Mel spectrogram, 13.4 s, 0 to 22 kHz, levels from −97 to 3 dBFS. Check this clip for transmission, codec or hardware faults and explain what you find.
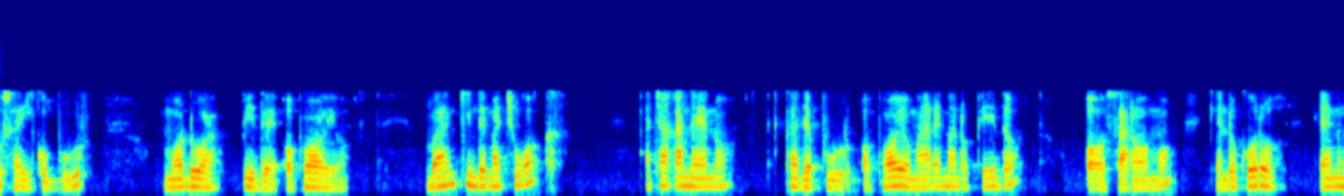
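One fault runs through the whole recording: the speech has been through the iLBC codec, a narrowband VoIP coder. It codes the excitation of each 20 ms frame on its own, without borrowing from the frame before, and the rough, slightly mechanical texture fits its 15.2 kbps mode. The coding damage is plainly audible from start to finish as a grainy, synthetic edge on the speech. The band also stops at 3.8 kHz, so the speech lacks air and crisp sibilants and sounds boxed-in.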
